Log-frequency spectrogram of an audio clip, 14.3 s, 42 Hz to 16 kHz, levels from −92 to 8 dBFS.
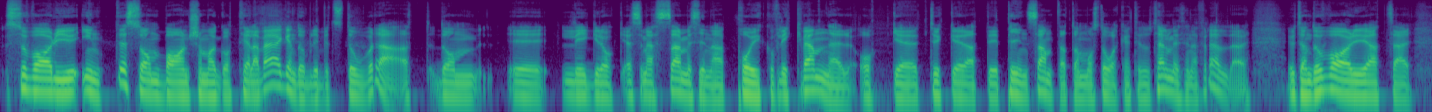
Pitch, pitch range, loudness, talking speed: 105 Hz, 95-110 Hz, -21 LUFS, 215 wpm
